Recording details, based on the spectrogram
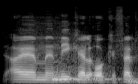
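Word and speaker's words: Åkerfeldt: I am Michael okafelt which is the Swedish way to pronounce my name and I'm the lead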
